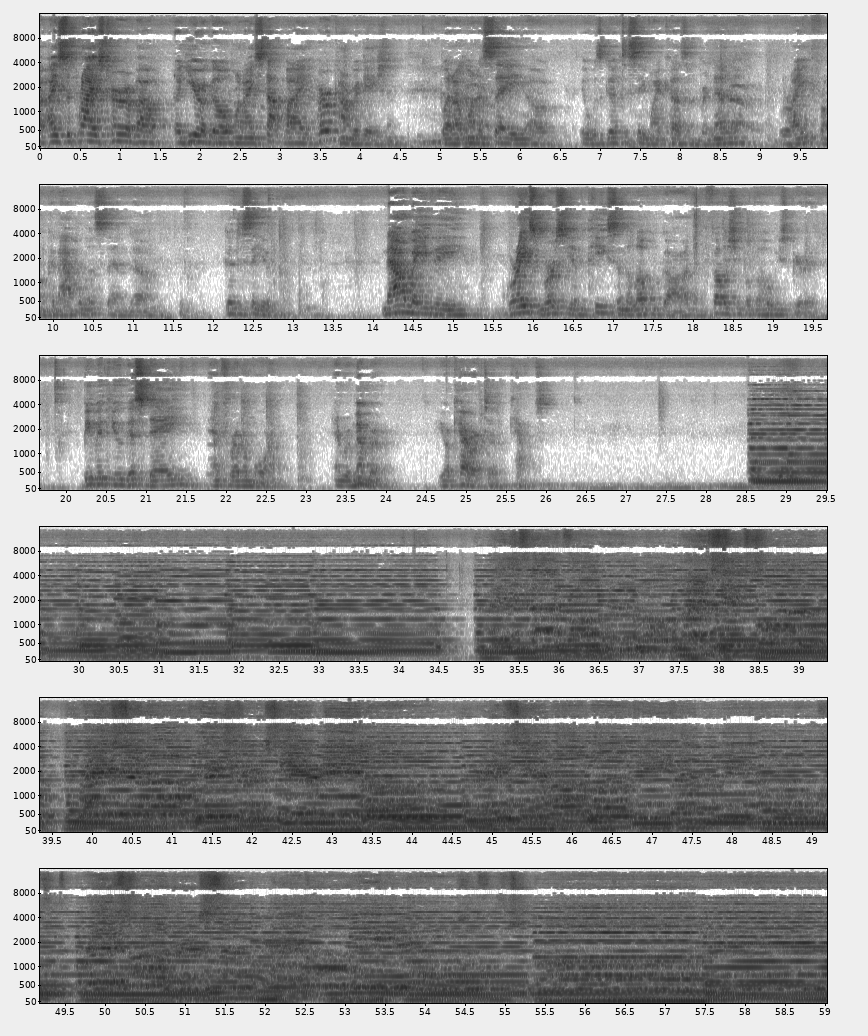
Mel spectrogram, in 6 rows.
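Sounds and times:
church organ playing chords: 0.0s - 8.6s, 28.3s - 59.0s.

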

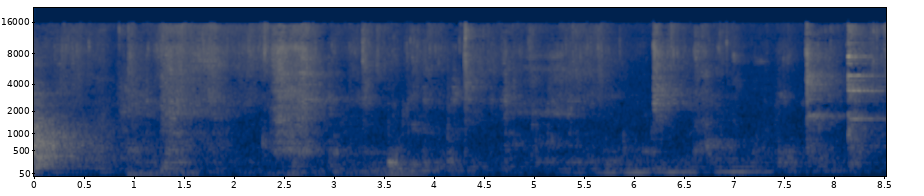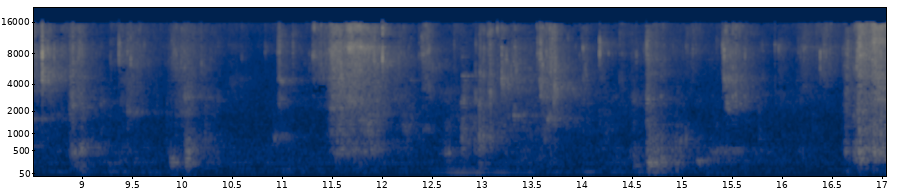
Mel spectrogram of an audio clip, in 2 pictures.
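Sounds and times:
fingers mixing food on plates: 0.3s - 13.2s.

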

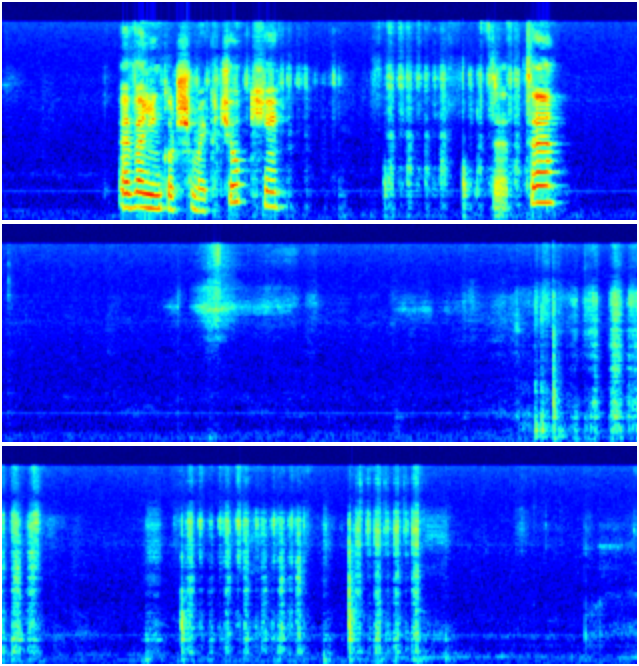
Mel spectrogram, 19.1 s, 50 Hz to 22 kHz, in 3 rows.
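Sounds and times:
scraper rasping scratch card: 2.0s - 5.3s, 12.1s - 13.1s, 14.5s - 16.9s.

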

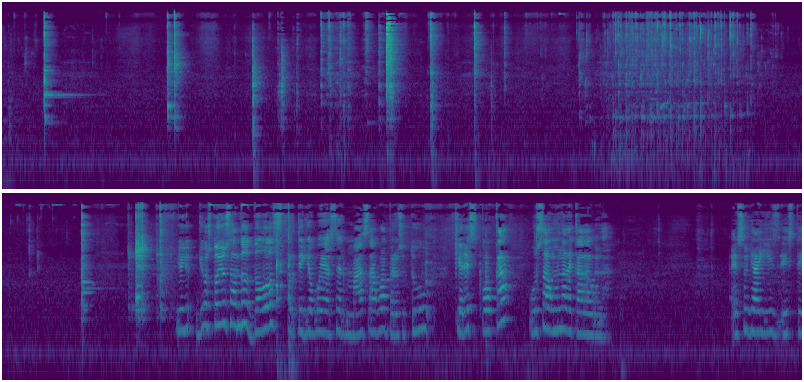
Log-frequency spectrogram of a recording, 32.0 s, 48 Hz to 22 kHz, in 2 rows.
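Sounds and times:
thick liquid pouring into jar: 11.5s - 15.7s.

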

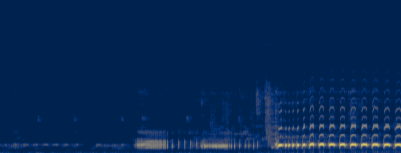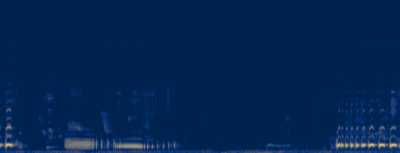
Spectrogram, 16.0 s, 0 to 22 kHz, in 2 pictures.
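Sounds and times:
dove cooing: 0.0s - 11.6s, 14.6s - 16.0s
dove rattling call: 2.7s - 11.6s, 14.6s - 16.0s.

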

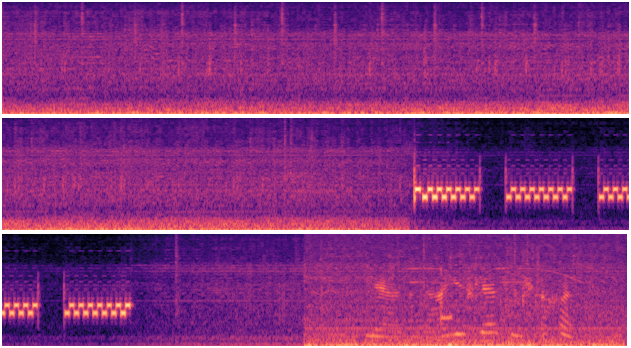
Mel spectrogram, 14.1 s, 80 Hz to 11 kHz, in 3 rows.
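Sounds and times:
car engine rumbling: 0.0s - 14.0s
phone electronic trill alert: 7.8s - 10.4s.

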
